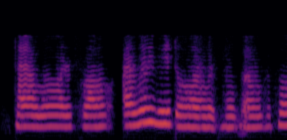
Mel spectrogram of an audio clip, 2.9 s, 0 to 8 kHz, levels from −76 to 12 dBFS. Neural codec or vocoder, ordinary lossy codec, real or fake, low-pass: codec, 16 kHz, 0.5 kbps, FreqCodec, smaller model; AAC, 16 kbps; fake; 7.2 kHz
